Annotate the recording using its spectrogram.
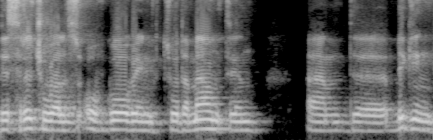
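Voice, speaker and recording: A man with a Palestinian accent speaks very slowly in a fairly high pitch, his dark, mellow tone carried by fairly even intonation. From Palestine, village near Nablus. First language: Arabic. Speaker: farmer and speaker on Palestinian farming. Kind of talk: interview talk on a video call. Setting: video call from Palestine. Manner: halting, with repetitions and restarts.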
